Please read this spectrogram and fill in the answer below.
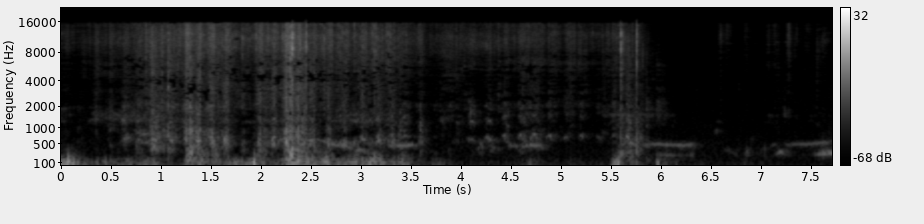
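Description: Domestic Nikolaev pigeons cooing, soft wavering coos in the second half. Before that comes a few seconds of rushing, crackly noise, with one sharp crack later on.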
